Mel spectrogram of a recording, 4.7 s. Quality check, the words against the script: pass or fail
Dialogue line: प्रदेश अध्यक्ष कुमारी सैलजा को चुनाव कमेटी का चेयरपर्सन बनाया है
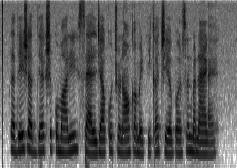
pass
